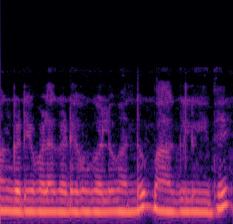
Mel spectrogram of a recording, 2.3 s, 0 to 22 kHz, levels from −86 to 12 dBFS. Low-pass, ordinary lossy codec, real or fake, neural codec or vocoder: 7.2 kHz; none; real; none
